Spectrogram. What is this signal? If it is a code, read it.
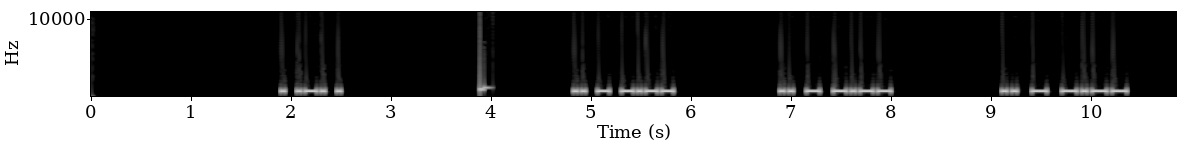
Morse code, heard as a keyed tone, about 27 wpm, 700 Hz. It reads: ERE ITY ITY ITY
